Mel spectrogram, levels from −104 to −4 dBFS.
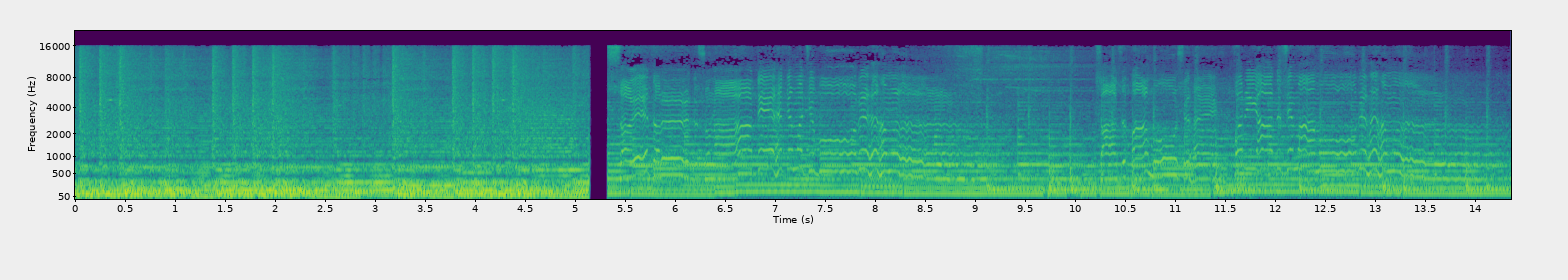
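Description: From start to end, the audio is read two samples at a time (double speed): the reader treats each pair of samples as one frame, as if expecting two channels or wider samples. Everything plays twice as fast and a full octave, 12 semitones, higher.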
